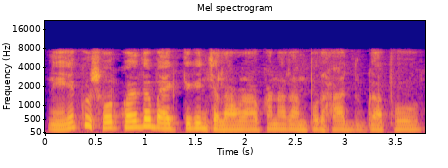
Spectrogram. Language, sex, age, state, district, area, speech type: Santali, male, 60+, West Bengal, Birbhum, rural, spontaneous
